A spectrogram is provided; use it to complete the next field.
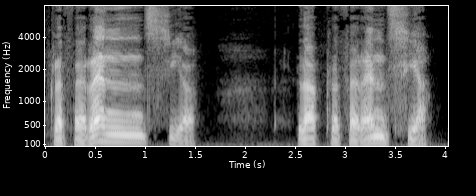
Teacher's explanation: you push down on the penultimate syllable, on the syllable before last.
